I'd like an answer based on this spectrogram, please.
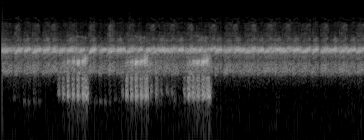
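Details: Male black-spotted pond frogs calling together; three loud, rasping croak bursts about a second apart over a steady, high, continuous trilling drone from other callers.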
